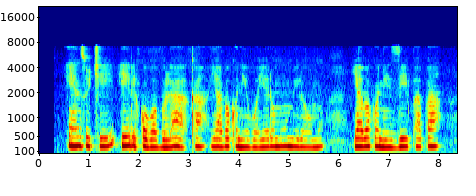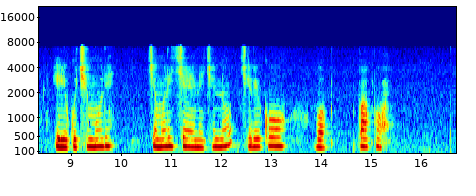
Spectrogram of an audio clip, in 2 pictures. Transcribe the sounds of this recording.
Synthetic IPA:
enzuciilikoβabulaːkʰajaβakʰo̞niβojeɾomumiɾoːmu | jaβako̞nizipapa | eɾikucimuli | cimuliceːnecinociɾiko | βa | pːapo

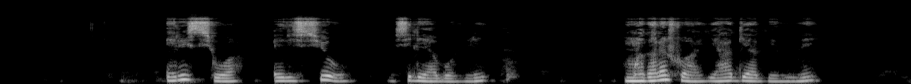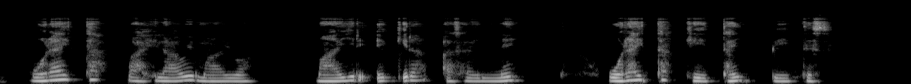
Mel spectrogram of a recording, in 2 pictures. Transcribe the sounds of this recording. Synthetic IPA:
ʔɛɾɪsːɪwaː | ɛɾɪsːɪjɔ | mɪsɪlɪjabɔlːɪ | mɐɡɐlɐʃʊwaːjaːɡɪjaːɡe̞ːnːɛ | wɔlɐjt̪ːɐ | baːhɪlaːwɛmaːjʊwaː | maːjɪd̪ɪɛkʼːɪd̪ɐɐsɐjnːɛ | wɔlɐjt̪ːɐkʰe̞ːt̪ːɐj | b̥e̞ːt̪ːes

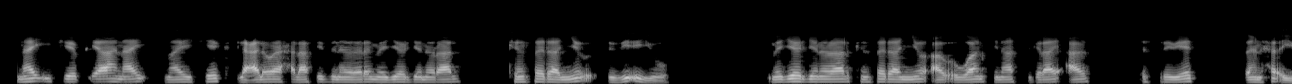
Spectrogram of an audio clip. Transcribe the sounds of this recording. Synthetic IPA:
najit̪ʰijo̞pʼjanajmajt̪ʰeklaʕlɐwajħalafizɨnɐβɐɾɐmed͡ʒeɾd͡ʒenɐɾal | kʰɨnfɐd̪aɲːoɨziʔɨjːu | med͡ʒeɾd͡ʒenɐɾalkʰɨnfɐd̪aɲːoʔa̰βʔɨ̰wankʷʰuinat̪ʰːɨɡɾajʔaβ | ʔɨsɾɨβe̞t̪̚ | sʼɐnħɐ̰ʔɨ̰jːu

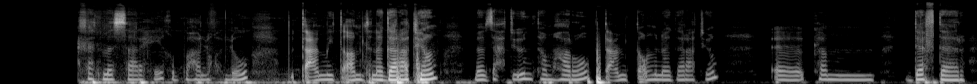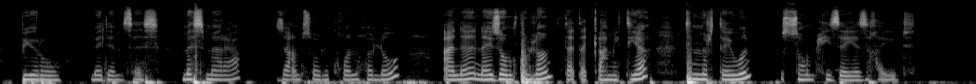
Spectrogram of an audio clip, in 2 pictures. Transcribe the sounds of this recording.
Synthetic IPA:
ʕafɐt̪mɐsːaɾħixɨbːaɦalukʰɐlːɐwub̥ɨt̪ʼaʕmit̪ʼːɐ̰χʼɨmt̪ʰinɐɡɐɾat̪ʰijo̞mːɐβzaħt̪ʰiʔunt̪ʰɐmɦaɾo̞bɨt̪ʼaʕmit̪ʼɨχʼmunɐɡɐɾat̪jo̞m | kʰɐm | d̪oft̪ʰɐɾ | b̥iɾo̞ | mɐd̪ɐmsɐs | mɐsmɐɾja | zaʔʼmsɐlukʰɨ̥xo̞nɐkʰɐlːɐwuʔanɐnajzo̞mkʰulːo̞mt̪ʰɐt̪ʼɐkʼːamit̪ʰijat̪ʰɨmhɨɾt̪ʰɐjwʊnʔɨsːo̞mħizɐjːɛzɨxɐjːɪd̪

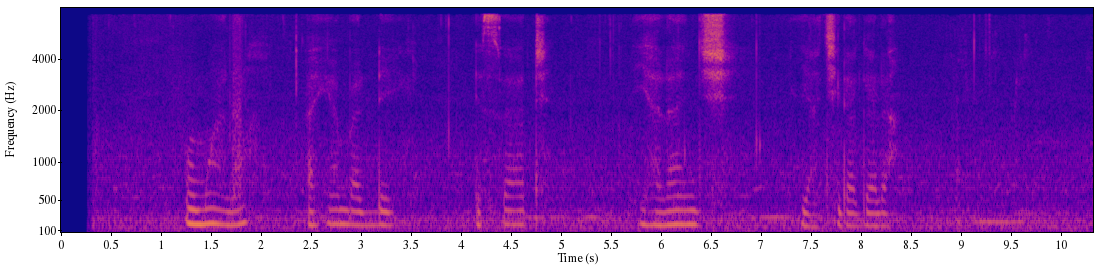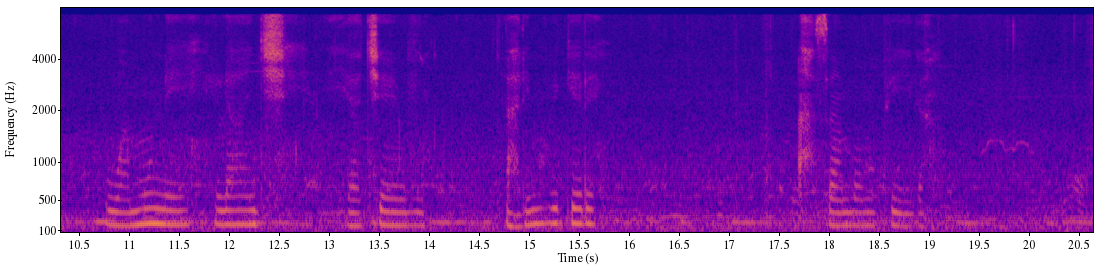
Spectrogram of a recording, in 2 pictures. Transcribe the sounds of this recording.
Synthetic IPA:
o̞mwaːnaː | jaːmbadːe̞ː | saːtʰi̥ | jalaːɲɟi | jaciɾaɡala | wamune̞laːɲɟi | jaceːɱvu | alimuβiɡe̞le̞ | asaːmbamupʰiːɾa

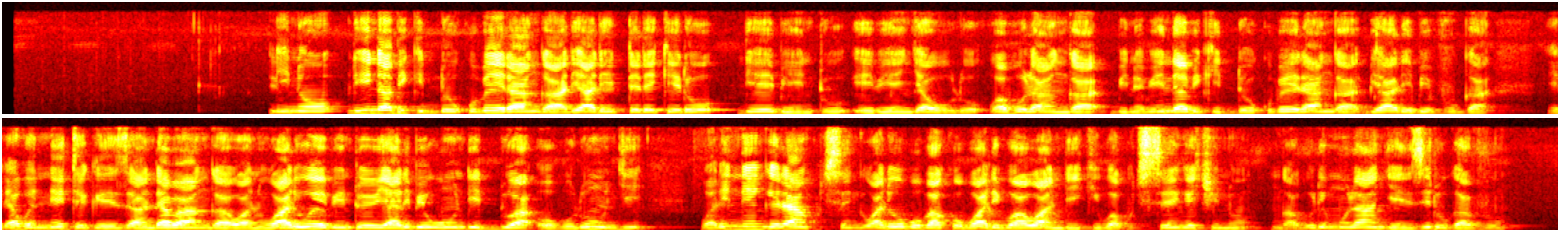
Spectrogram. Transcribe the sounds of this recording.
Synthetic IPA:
lino̞liːndaβikidːo̞ːkuβe̞ːɾaŋɡaljaːlitːe̞ɾe̞ke̞ɾo̞lje̞ːβiːntuʔe̞βje̞ːɲɟawulo̞wʔavulaŋɡaβino̞βiːndaβikidːo̞ːkuβe̞ːɾaŋɡaβjaːliβivuɡa | e̞ɾaβwe̞nːe̞ːte̞ɡeɾezaːndaβaŋɡawano̞waliwe̞ːβiːntue̞βjaːliβiwuːndidːwaʔo̞βuluːɲɟi | walinːe̞ːŋɡe̞ɾaŋku̥ci̥se̞ːŋɡewaliwo̞βuβako̞βwaːliβwaːwaːndiːkiβwakuci̥se̞ːŋɡe̞cino̞ŋɡa̰βulimulaːɲɟe̞ːnziɾuɡavu

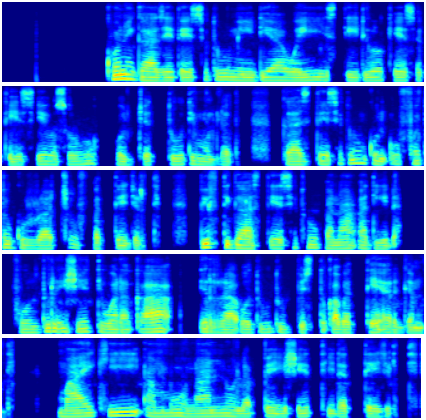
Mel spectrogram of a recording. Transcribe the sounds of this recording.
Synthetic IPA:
kʊnɡaːzɛt̪ʼe̞ːsːɪt̪uːmiːd̪ɪjaːwɐjiːst̪iːd̪ɪjo̞ːke̞ːsːɐt̪ʰe̞ːsːe̞ːɔsoːhɔd͡ʒːɛt̪ːuːt̪ɪmʊlːɐt̪ɐ̥ɡ̥aːzɛt̪ʼe̞ːsːɪt̪uːŋkʊnʊfːɐt̪ɐɡʊrːaːt͡ʃːɐʊfːɐt̪ːe̞ːd͡ʒɪɾt̪ɪ̥b̥ɪft̪ɪɡaːzɪt̪ʼe̞ːsːɪt̪ʰuːkɐnaːʔɐd̪iːᶑɐ̥ | fuːld̪ʊɾɐɪʃeːt̪ːɪwɐɾɐkʼaː | ɪrːaːʔɔd̪uːd̪ʊbːɪst̪ʊkʼɐbɐt̪ːe̞ːɐɾɡɐmt̪ɪ̥ | maːjkʰiːɐmːo̞ːnaːnːo̞ːlɐbʼːe̞ːɪʃe̞ːt̪ːɪ̥hɪᶑɐt̪ːe̞ːd͡ʒɪɾt̪ɪ̥

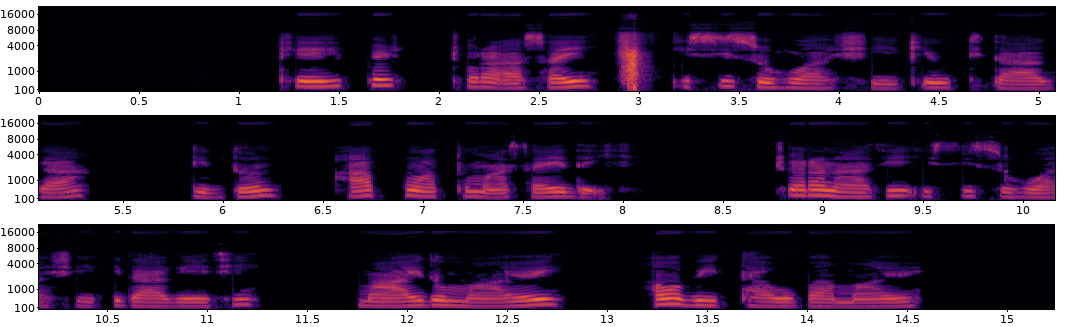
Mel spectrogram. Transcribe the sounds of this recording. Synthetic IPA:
kʰe̞ːhɪpːɛ | t͡ʃʼɔɾɐːsɐjɪsːɪsɔɦʊwaːʃiːkʼːɪʊt̪ʰːɪd̪aːɡaː | ɡɪd̪ːɔn | ʔaːpːʊwaːt̪ːʊmɐːsɐjd̪ɛʔɪʃ | t͡ʃʼɔɾɐnaːt̪iʔɪsːɪsɔɦʊwaːʃiːkʼːɪd̪aːɡe̞ːt̪ʰɪ | maːjɪd̪ɔmaːjɔj | ʔɐwɐbiːt̪ʰːaːwɔɡaːmaːjɔj

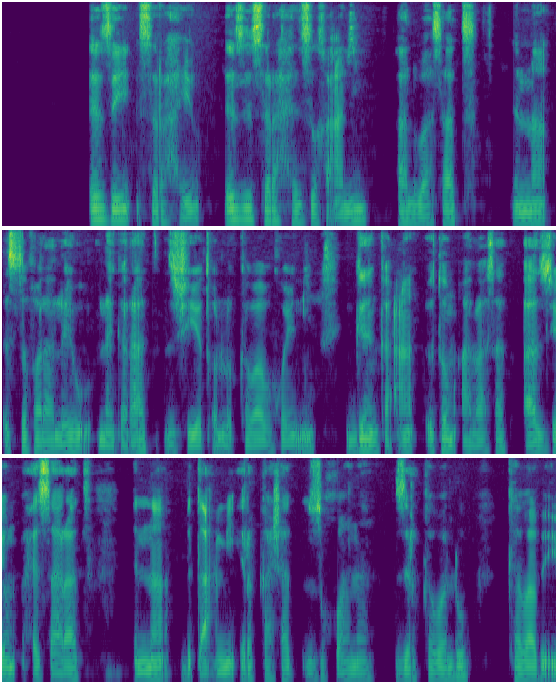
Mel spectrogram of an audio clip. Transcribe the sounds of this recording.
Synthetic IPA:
ʔɨzisɨɾaħɨjːu | ʔɨzisɨɾaħɨzɨxa̰ʕa̰ni | ʔalβasat̪ | ʔɨnːazɨt̪ʰɐfɐlalɐjunɐɡɐɾʔat̪zɨʃɪjɛt̪ʼɐlːokʰɐβaβikʰo̞jnṵɡɨnkʰɐa̰ʕa̰ʔɨt̪ʰo̞malβasat̪̚ʔazijo̞mħɨsaɾat̪ʔɨnːabɨt̪ʼa̰ʕmiʔɾɨkʰːaʃat̪̚zɨxo̞nɐ | zɨɾɨkʰːɐβɐlːu | kʰɐβaβḭʔɨ̰jːuu

